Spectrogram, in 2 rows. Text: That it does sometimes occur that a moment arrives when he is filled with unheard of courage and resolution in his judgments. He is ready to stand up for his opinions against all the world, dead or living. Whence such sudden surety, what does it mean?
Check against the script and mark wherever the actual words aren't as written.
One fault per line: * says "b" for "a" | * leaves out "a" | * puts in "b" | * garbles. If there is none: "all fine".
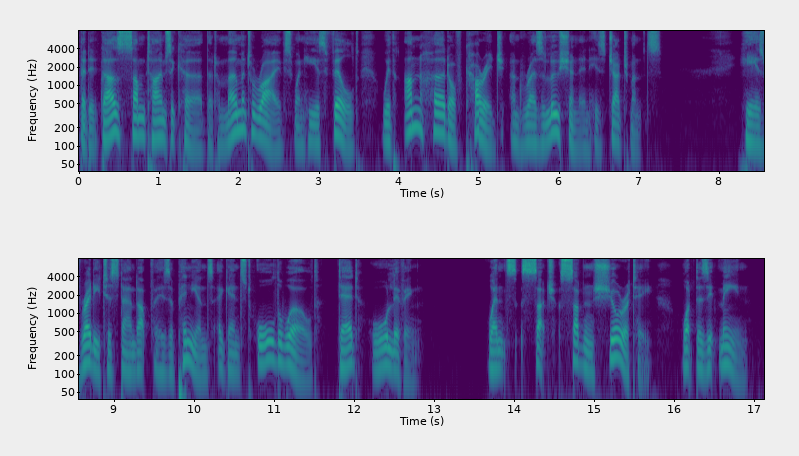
all fine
